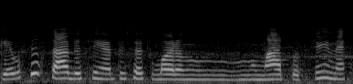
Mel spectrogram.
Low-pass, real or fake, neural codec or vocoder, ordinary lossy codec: 5.4 kHz; real; none; none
